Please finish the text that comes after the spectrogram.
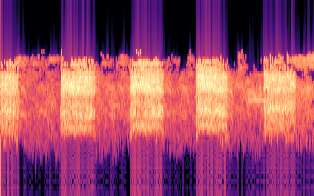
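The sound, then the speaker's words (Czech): A courting male great crested grebe calls in a steady series of five loud, harsh, rasping bursts, each about half a second long, separated by quieter grating churrs. “Slyšíme hlas stokajícího samce Potápky Roháše.”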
